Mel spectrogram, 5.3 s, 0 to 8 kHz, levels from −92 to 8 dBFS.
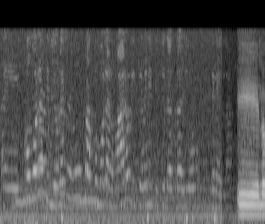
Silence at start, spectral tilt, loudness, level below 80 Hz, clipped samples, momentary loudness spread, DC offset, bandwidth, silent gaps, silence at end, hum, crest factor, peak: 0 s; -10.5 dB/octave; -28 LUFS; -44 dBFS; under 0.1%; 16 LU; under 0.1%; 5.4 kHz; none; 0 s; 60 Hz at -45 dBFS; 20 dB; -8 dBFS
